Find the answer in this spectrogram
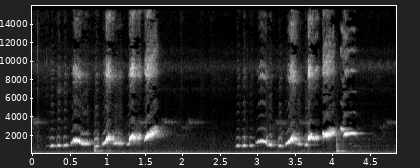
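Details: White-rumped shama song meant to make other shamas sing energetically: two bursts of climbing whistled notes, each phrase stepping upward and ending in a bright flourish, separated by a second of quiet.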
